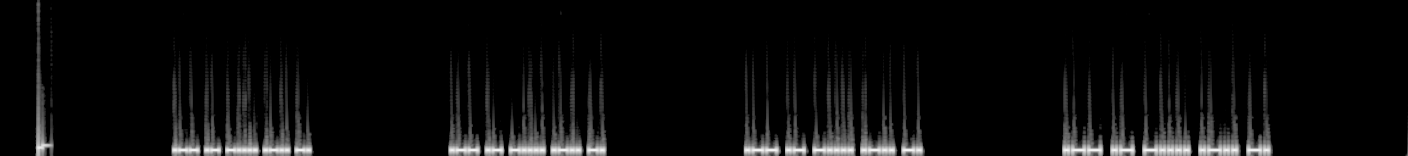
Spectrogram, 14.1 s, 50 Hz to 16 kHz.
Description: Morse code, heard as a keyed tone, about 39 wpm, 700 Hz. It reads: WA6LN WA6LN WA6LN WA6LN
